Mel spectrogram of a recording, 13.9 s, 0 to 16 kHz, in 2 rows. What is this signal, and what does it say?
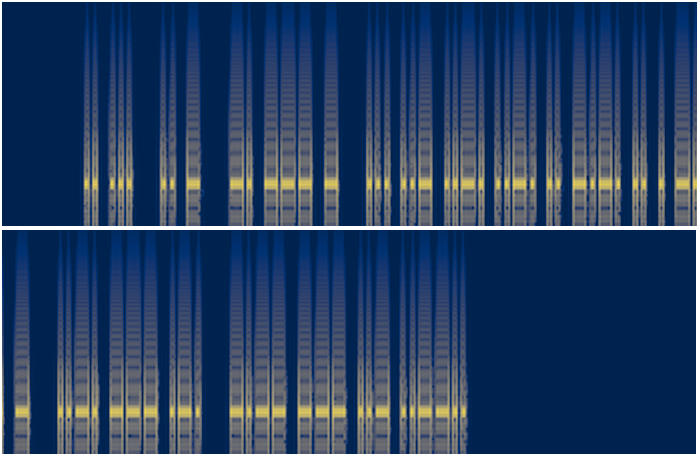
Morse code, heard as a keyed tone, about 28 wpm, 700 Hz. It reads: IS IT NOT SUFFICIENT FOR YOU?
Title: Sentences from Top 1400 Words 28wpm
